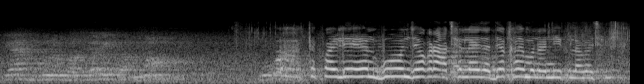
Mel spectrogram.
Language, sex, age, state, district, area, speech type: Maithili, female, 60+, Bihar, Purnia, urban, spontaneous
